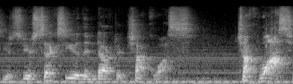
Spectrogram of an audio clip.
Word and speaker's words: Chakwas: Chakwas, you have to put the emphasis on the second syllable.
